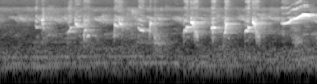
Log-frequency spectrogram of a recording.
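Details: Trucukan, the yellow-vented bulbul, on a clean practice track used to encourage birds to sing: scattered chirps build into louder bright whistled notes, ending with a rising high sweep.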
